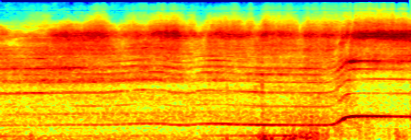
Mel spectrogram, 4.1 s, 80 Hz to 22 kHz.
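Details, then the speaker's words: RC CRJ-200 jet in flight before a crosswind landing, battery nearly depleted: high electric motor whine wavers unevenly then jumps in pitch; one motor seems to be slowing, possibly running on only one motor. "do you hear that sounds like one of your Motors is slowing down"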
